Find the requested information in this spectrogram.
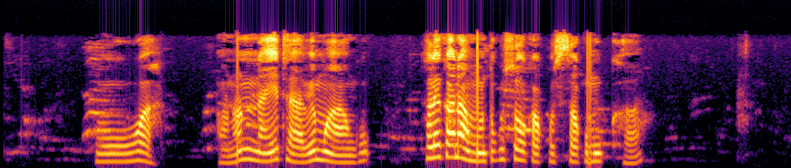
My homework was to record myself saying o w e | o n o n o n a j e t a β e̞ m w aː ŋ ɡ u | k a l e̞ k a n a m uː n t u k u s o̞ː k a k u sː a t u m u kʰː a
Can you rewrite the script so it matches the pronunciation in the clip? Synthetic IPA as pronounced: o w a | o n o n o n a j e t a β e̞ m w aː ŋ ɡ u | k a l e̞ k a n a m uː n t u k u s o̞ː k a k u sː a k u m u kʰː a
